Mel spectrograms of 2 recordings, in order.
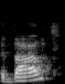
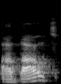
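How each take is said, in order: First: The first vowel is a weak schwa. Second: The first vowel is a full vowel. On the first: The speaker calls it right. "instead of saying about" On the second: The speaker calls it wrong. "or about"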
